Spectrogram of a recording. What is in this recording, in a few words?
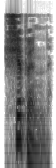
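"shippen", British English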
